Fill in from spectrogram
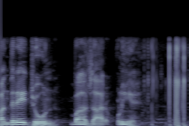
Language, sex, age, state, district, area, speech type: Sindhi, male, 45-60, Delhi, South Delhi, urban, spontaneous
